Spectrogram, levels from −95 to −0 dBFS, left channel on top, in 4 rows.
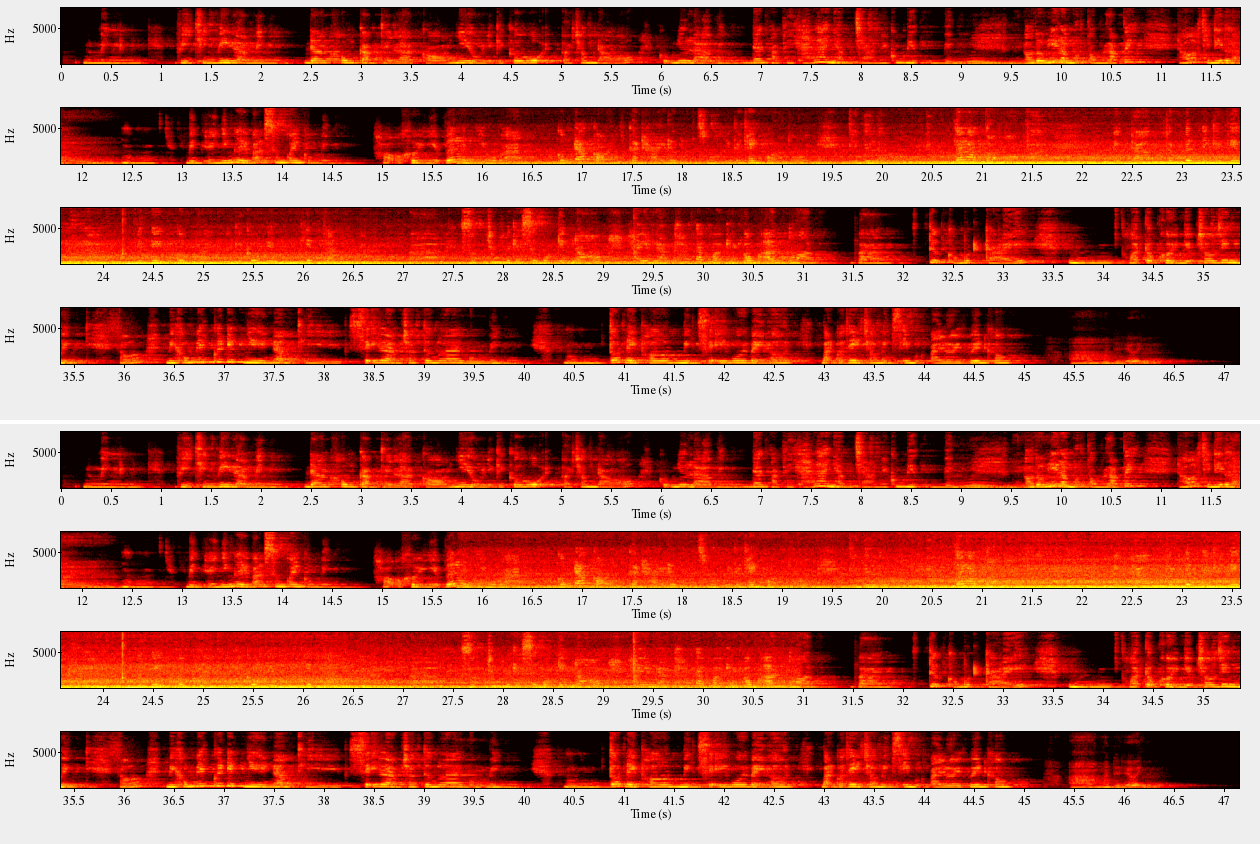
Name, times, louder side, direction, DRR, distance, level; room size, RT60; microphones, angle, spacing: voice 1, 0.2-11.9 12.4-12.7 13.0-14.6 14.9-16.4 16.7-20.1 20.4-24.0 24.3-26.8 27.0-31.1 31.5-31.9 32.3-44.9, equal, ahead, 0 dB, 3.7 m, -37 dB
voice 2, 8.8-10.0 11.7-12.4 19.8-20.4 29.3-30.4 39.3-39.9 43.2-43.7 45.4-46.2, equal, 40° right, 1 dB, 4.8 m, -44 dB
sound 1, 15.7-31.0, right 1 dB, 75° right, 1.9 m, -27 dB
26.0 x 22.0 x 6.5 m, 0.94 s
head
